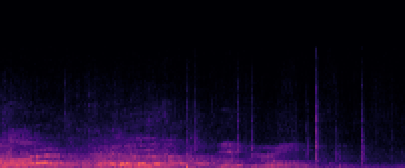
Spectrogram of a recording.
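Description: A theatre audience reacting with many voices at once, chatter and laughter. It is loud at first and fades away over about two seconds.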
